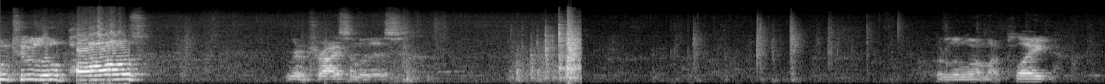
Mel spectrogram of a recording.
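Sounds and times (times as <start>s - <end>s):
dishes clattering: 5.1s - 5.8s.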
